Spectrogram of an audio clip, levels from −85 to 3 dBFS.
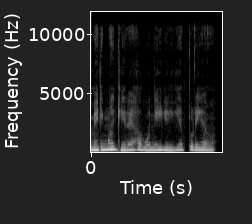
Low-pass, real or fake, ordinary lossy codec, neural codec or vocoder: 10.8 kHz; fake; none; codec, 24 kHz, 3 kbps, HILCodec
